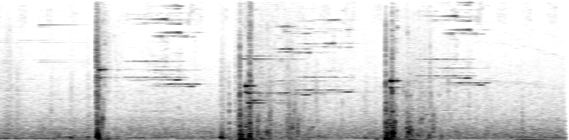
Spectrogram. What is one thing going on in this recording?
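A pickaxe strikes rock with sharp clinks.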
